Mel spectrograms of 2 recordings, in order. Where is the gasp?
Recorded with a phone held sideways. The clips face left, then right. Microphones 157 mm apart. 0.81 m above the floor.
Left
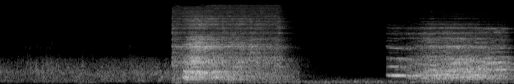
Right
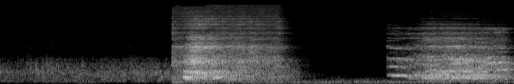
45° left (ahead or behind), 1.4 m.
